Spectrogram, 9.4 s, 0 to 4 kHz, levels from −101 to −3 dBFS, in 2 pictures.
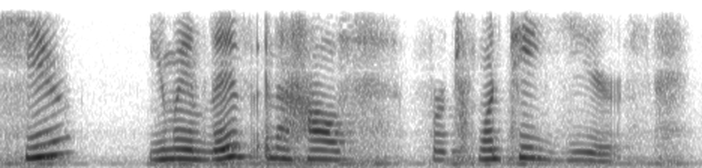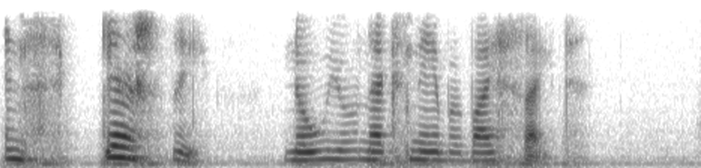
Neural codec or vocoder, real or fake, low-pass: none; real; 3.6 kHz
